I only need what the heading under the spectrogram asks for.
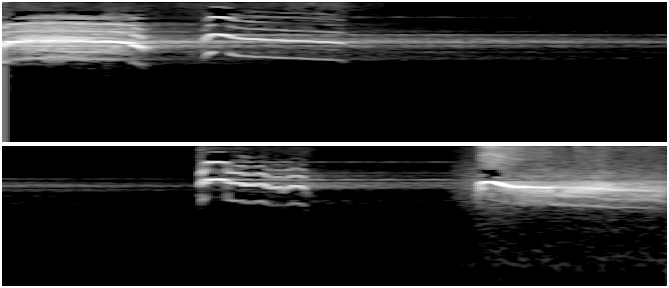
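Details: Hawk screams intended to chase away birds: three loud, high, harsh whistled cries, slightly falling in pitch, each leaving a lingering echoing tone between them.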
